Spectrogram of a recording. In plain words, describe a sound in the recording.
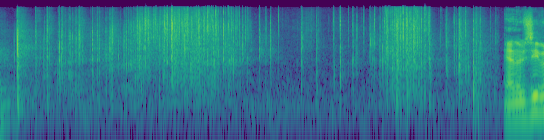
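Plastic film crinkles and rustles as it is peeled away.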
